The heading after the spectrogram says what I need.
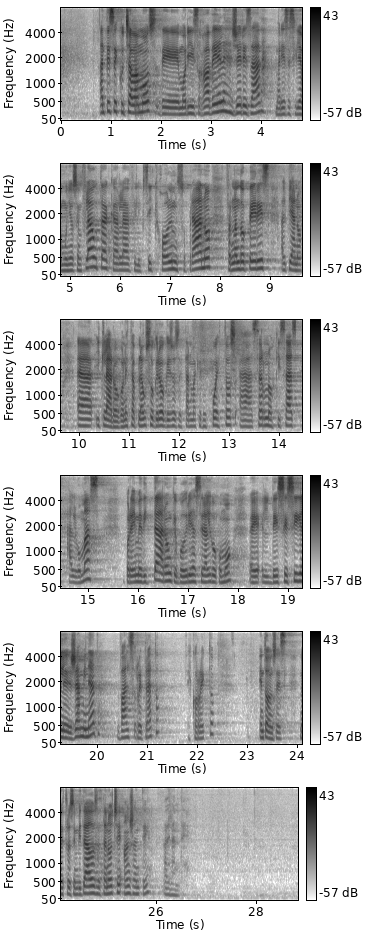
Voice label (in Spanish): locutora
